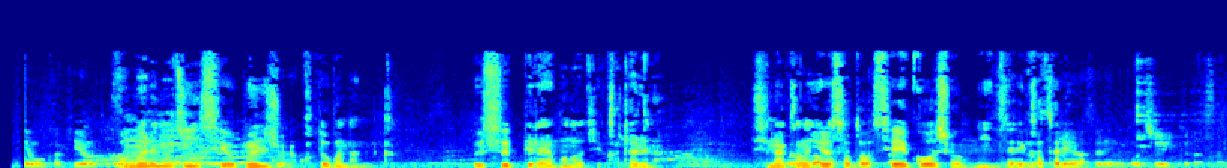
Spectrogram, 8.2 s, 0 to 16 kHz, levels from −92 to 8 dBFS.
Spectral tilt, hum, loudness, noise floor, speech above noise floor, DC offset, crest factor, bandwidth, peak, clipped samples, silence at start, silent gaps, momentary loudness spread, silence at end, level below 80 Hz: -5 dB/octave; none; -23 LUFS; -44 dBFS; 21 dB; under 0.1%; 20 dB; 11.5 kHz; -4 dBFS; under 0.1%; 0.15 s; none; 13 LU; 0.05 s; -68 dBFS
